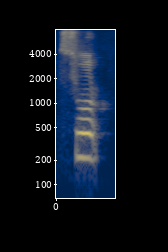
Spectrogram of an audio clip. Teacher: صوت کو موٹا پڑھنا ہے، رو کو بھی موٹا پڑھنا ہے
